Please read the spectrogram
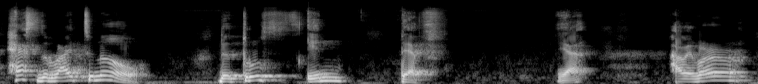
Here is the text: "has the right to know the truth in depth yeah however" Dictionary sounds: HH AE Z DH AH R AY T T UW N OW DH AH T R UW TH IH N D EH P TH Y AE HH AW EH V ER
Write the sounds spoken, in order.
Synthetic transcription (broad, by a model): HH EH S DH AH R AY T T UW N OW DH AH T R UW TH IH N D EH TH Y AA HH AW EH V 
